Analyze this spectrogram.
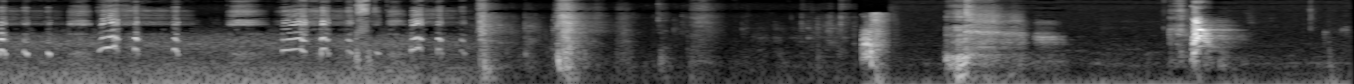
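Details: Hendo, a two-year-old male Pomeranian, sneezes in a series of short, sharp, breathy bursts spaced a second or more apart, following a few seconds of light musical notes.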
